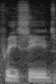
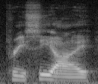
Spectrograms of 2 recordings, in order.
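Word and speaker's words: Perseid: It's not precedes, but that's how I'm pronouncing it.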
